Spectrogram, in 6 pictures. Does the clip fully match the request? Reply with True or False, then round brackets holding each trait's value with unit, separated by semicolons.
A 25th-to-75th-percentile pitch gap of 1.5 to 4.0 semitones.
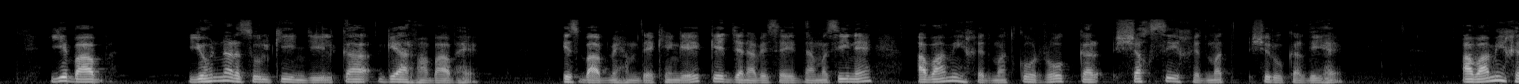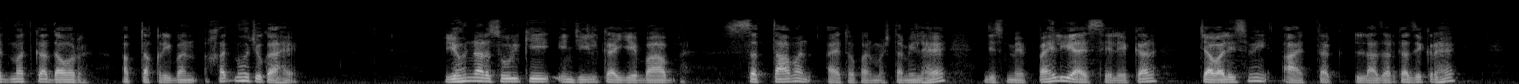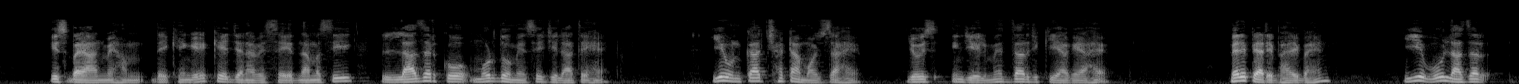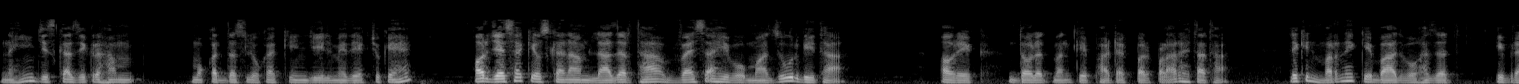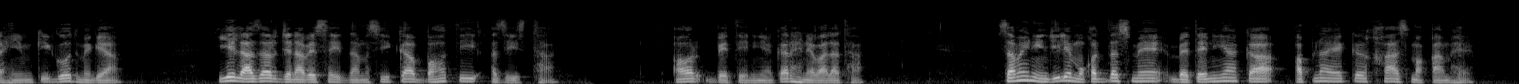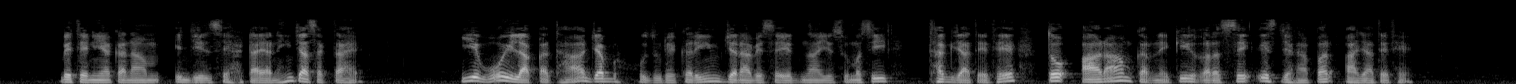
False (4.9 semitones)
